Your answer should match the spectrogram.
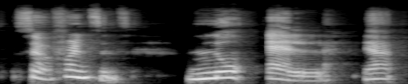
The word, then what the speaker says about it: Noël: So for instance, Noël, yeah, Noël, 2 syllables.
